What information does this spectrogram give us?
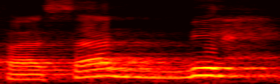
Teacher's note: mempunyai sifat al-hamas, yaitu keluar nafas atau keluar angin dari mulut kita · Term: sifat hamas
